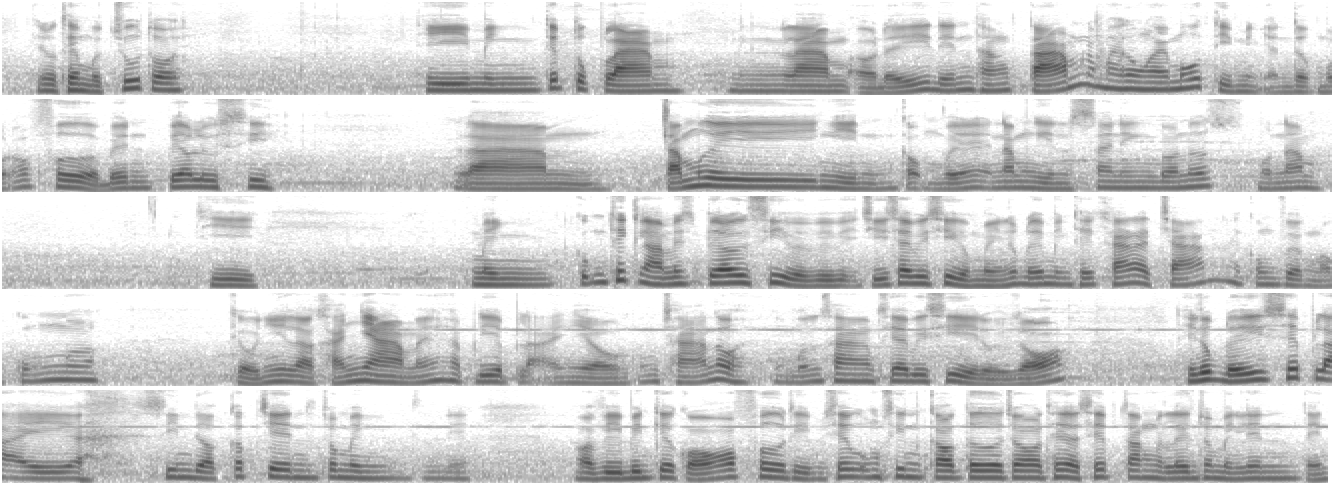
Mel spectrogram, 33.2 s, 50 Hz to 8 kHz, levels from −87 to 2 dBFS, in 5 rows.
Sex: male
